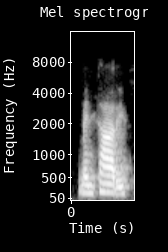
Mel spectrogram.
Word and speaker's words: MENTARI: will go to Chandra why did you start mentality that's how it is pronounced what drives you what motivates you what's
